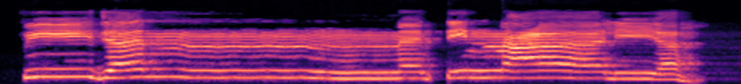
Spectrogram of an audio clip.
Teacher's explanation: পড়তে হবে ফি জান্নাতিন তিন এটা হচ্ছে তানভীনের বামে আইন আসছে আইন ইজহারে হরফ এখানে গুন্নাহ ছাড়া স্পষ্ট করে পড়তে হবে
